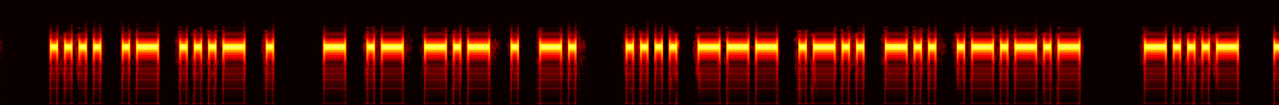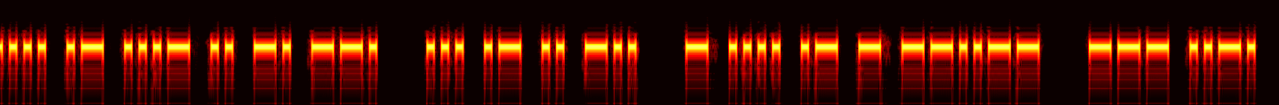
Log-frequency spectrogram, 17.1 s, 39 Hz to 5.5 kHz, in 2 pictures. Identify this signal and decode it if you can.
Morse code, heard as a keyed tone, about 25 wpm, 600 Hz. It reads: HAVE TAKEN HOLD. <BT> HAVING SAID THAT, OF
